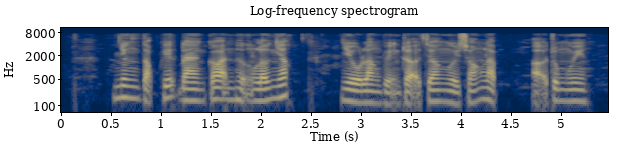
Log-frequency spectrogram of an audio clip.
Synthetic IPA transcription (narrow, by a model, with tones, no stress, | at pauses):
ɲɨ˧ŋt̪ə˨˩wk͡p̚xi˦˥t̚ɗaː˧ŋkɔ˨˦ʔa˧˩jŋ̟ɦɨ̰˧˩əŋləː˨˦nɲə˦˥t̚ | ɲi˨˩əwlə˨˩nvḭ˧˨ənt͡ɕə̰ː˧˨t͡ɕɔ˧ŋɨ˨˩əjswaː˨˦ŋlə˨˩p̚ | ʔəː˧˩t͡ɕʊ˧ŋ͡mŋwi˧ən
